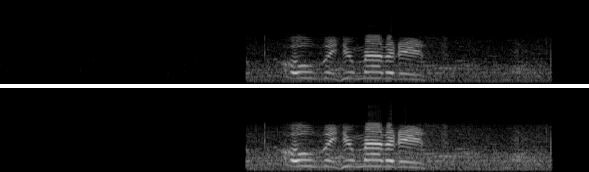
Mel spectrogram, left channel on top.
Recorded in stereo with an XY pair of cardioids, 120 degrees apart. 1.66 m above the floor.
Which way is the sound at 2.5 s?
40° right.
